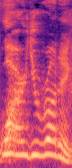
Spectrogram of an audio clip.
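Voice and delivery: very high, loud, laughing shout; mock yell. Joking about chasing girlfriend, laughing mock yell. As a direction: yell after a runner, half laughing. Replaying chase, yelling after girlfriend.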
